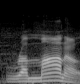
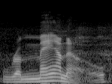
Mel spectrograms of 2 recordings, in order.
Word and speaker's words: Romano: So I always call him Jordan Romano because that's how we would say it in our country. But in Canada, they pronounce it Jordan Romano. So he pronounces his name Jordan Romano, and everyone who does the team, broadcasters call him Jordan Romano because he said, that's how you pronounce my name.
